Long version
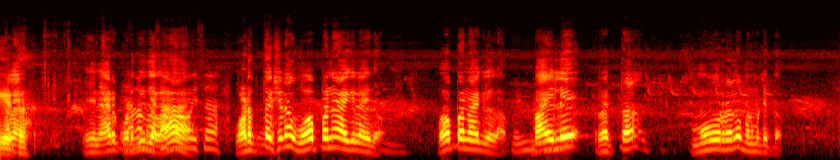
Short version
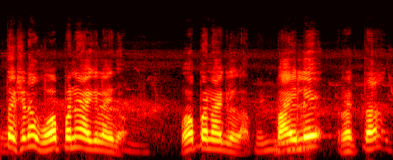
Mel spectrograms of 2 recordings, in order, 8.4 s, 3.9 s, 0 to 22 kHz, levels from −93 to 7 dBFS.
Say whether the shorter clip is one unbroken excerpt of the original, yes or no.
yes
